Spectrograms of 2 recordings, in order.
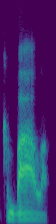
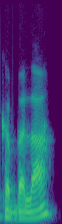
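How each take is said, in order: First: The stress falls before the last syllable. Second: The stress falls on the last syllable.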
